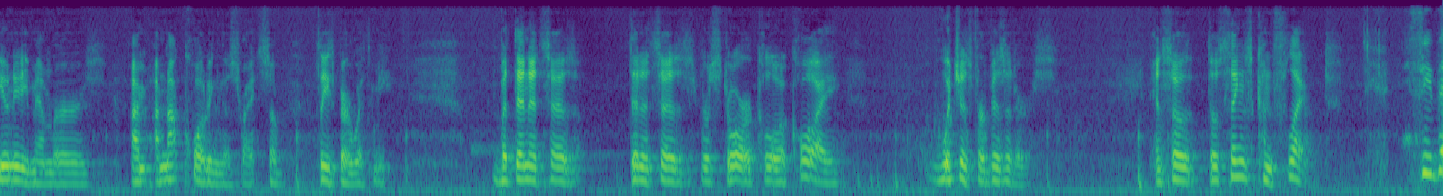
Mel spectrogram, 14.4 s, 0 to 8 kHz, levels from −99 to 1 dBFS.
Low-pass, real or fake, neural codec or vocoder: 7.2 kHz; fake; codec, 16 kHz, 16 kbps, FunCodec, trained on Chinese and English, 50 frames a second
